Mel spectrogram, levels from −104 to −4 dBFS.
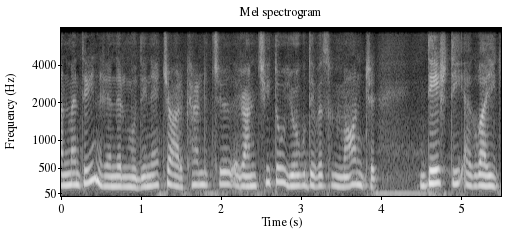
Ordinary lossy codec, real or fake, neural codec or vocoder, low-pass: none; fake; codec, 16 kHz in and 24 kHz out, 0.9 kbps, LongCat-Audio-Codec, fine tuned four codebook decoder; 7.2 kHz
